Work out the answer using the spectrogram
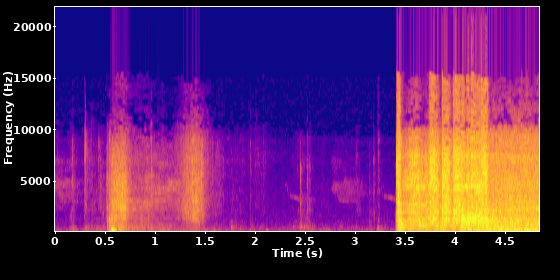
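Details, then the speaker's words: D-EFI injection engine with damaged MAP sensor: stalls immediately when sensor is connected, then after unplugging it catches and runs at a steady fast idle; faulty MAP sensor possibly misreads intake air, causing too lean or too rich mixture and stalling. "malah mau hidup jadi dari MAP sensor ini bisa menyebabkan mesin mati Ya kemungkinan karena Jumlah udara yang masuk ke intake ini tidak terdeteksi sehingga bisa terlalu kurus atau terlalu boros sehingga mesin tidak bisa hidup"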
